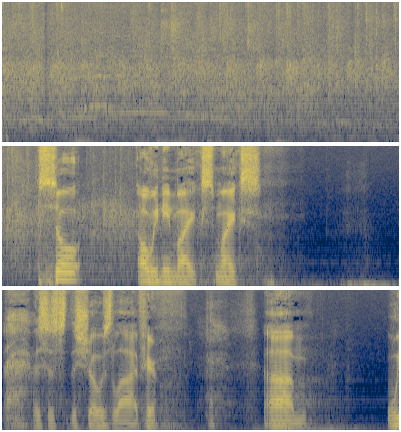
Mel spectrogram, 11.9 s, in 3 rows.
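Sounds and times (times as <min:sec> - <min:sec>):
audience applause: 0:00.0 - 0:06.0
speech: 0:04.4 - 0:06.6, 0:08.2 - 0:11.1.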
